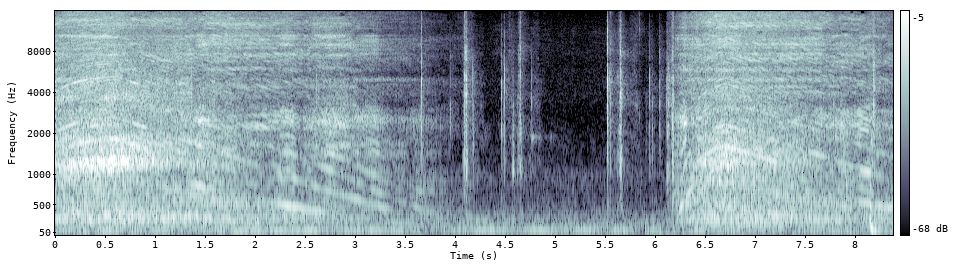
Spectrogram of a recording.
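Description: A BLACK+DECKER Dustbuster QuickClean cordless handheld vacuum in white whines close by, its motor pitch sweeping as it spins down, then a stretch of clicks and clatter before the motor whirs up again.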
